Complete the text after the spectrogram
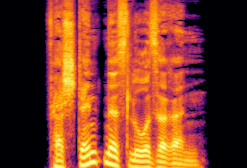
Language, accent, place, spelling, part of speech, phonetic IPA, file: German, Germany, Berlin, verständnisloseren, adjective, [fɛɐ̯ˈʃtɛntnɪsˌloːzəʁən], De-verständnisloseren.ogg
- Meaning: inflection of verständnislos: 1. strong genitive masculine/neuter singular comparative degree 2. weak/mixed genitive/dative all-gender singular comparative degree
